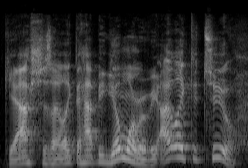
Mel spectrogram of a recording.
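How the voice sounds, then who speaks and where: A man's voice: on the high side, sing-song, fast talker, a bit bright, husky. A man hosting a golf live stream, casually reading viewer comments aloud and answering them in an upbeat way.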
